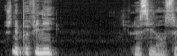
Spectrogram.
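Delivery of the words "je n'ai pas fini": 1 urgent cry. A narrator's reading. Daughter cries out to finish.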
